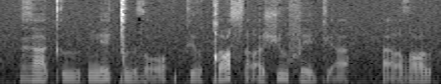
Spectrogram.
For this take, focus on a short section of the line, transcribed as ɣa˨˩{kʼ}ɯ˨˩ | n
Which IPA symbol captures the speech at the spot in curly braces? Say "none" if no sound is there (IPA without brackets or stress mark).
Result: kʼ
